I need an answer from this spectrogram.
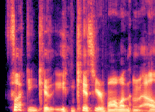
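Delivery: character voice, stumbling over the word kiss. Retelling a movie scene where an actor says a line: imitating Tim Robinson. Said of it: "a cut to Tim Robinson going".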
